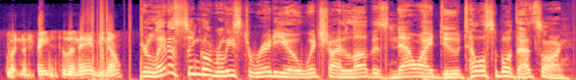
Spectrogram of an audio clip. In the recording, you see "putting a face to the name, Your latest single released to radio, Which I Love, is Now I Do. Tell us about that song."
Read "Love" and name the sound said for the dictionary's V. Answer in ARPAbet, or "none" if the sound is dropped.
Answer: V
